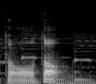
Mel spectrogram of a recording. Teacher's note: Accent on the first syllable, despite being technically a Chinese compound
